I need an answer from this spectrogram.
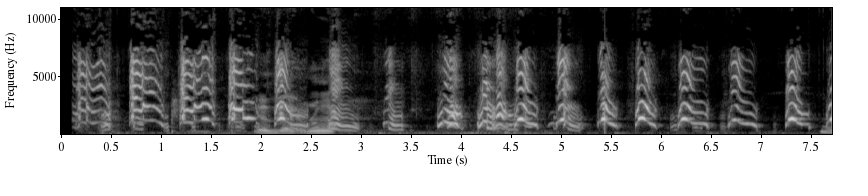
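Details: German Shepherd puppies from a litter of nine, sired by Pretty Boy out of Trouble, giving high, bent whimpers and yelps in quick, uneven succession, roughly fifteen separate cries with brief silent gaps between them.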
